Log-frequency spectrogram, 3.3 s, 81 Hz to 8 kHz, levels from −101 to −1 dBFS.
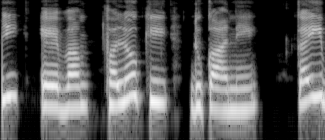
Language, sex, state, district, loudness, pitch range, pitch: Hindi, female, Uttarakhand, Uttarkashi, -16 LUFS, 235-315 Hz, 260 Hz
